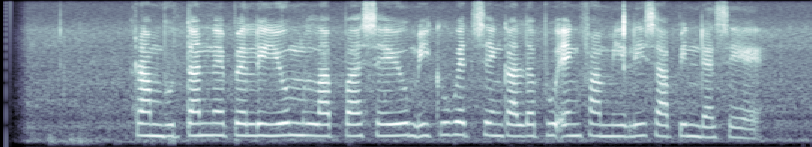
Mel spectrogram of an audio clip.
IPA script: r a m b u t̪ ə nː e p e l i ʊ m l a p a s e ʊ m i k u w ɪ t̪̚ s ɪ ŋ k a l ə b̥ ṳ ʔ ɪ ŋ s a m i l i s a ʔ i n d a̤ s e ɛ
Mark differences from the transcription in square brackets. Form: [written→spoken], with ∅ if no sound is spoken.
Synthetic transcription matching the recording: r a m b u t̪ [ə→a] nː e p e l i ʊ m l a p a s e ʊ m i k u w ɪ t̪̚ s ɪ ŋ k a l ə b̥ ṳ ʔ ɪ ŋ [s→f] a m i l i s a [ʔ→p] i n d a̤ s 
